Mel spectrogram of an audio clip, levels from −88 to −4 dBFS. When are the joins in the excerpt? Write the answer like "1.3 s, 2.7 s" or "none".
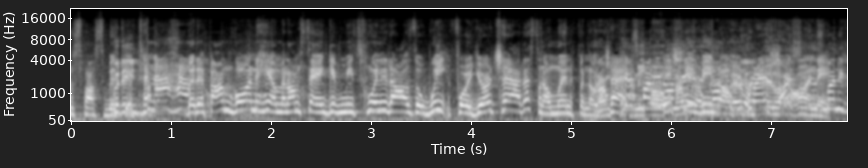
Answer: none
